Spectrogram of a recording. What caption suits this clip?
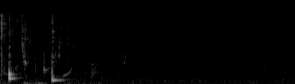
Tossing rocks into a high mountain lake.
water, splash, splashing, percussion, bloop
